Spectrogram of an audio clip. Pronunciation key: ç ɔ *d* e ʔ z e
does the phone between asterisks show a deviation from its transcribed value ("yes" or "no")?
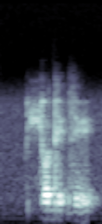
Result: no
